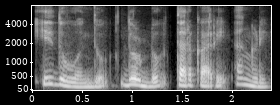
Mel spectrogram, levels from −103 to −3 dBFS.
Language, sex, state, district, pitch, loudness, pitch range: Kannada, male, Karnataka, Bangalore, 180 Hz, -20 LUFS, 145-215 Hz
